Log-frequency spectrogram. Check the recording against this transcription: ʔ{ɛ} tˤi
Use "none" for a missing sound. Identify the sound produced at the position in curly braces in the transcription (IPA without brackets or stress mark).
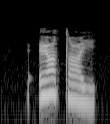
ɛ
